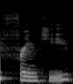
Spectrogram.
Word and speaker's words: Franke: But with this family, 8 Passengers, and the mom's name is Ruby Franke. Their last name is Franke, Franke. Some people pronounce it Frank, but I've mostly heard it Frankie, so that's how I pronounce it.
